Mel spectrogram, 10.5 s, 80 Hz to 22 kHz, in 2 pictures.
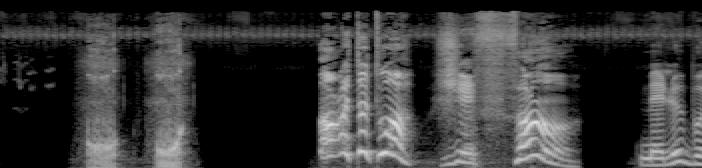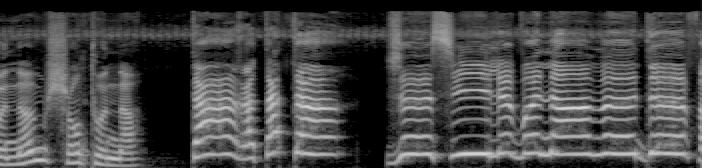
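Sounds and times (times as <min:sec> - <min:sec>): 
pig grunting: 0:00.6 - 0:01.5
speech: 0:02.4 - 0:10.5.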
